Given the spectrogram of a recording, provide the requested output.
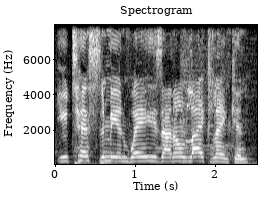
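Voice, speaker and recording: A woman playing a stern, proud crime boss in a video game, confrontational and measured as her patience thins. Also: a little high, fairly even intonation, music in the background, natural voice. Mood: displeased, threatening.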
